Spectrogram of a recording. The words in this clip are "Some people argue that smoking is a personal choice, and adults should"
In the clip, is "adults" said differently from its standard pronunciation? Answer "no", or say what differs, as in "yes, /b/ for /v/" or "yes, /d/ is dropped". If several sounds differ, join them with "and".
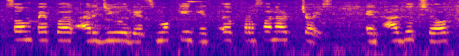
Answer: yes, /l/ is dropped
